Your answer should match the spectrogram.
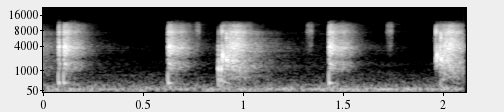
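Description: Sharp hand claps keeping the beat of the song, about two a second.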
